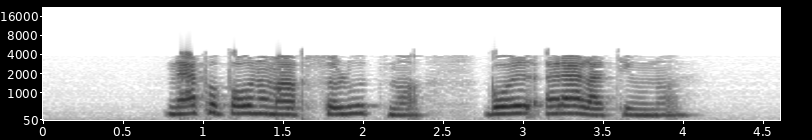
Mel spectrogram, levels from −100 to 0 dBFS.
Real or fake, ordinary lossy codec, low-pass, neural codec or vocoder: fake; AAC, 16 kbps; 19.8 kHz; autoencoder, 48 kHz, 32 numbers a frame, DAC-VAE, trained on Japanese speech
